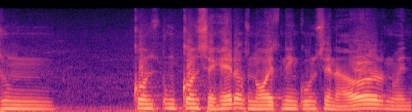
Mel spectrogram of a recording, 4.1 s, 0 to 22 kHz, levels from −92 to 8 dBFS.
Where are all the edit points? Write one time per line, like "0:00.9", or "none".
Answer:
0:01.3
0:02.5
